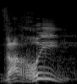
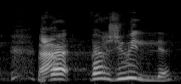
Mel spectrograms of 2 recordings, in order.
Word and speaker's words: Vargouille: I have no idea how to pronounce this. Vargouille? Vargouille. Vargouille.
